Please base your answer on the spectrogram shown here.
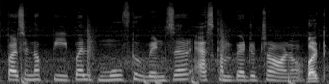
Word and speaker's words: Windsor: add about the pronunciation we used to say windsor but the correct pronunciation at windsor windsor yeah we also realized it few weeks ago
